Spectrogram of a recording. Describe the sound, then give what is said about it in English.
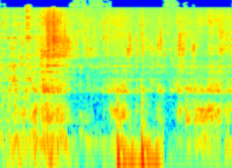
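A toilet flushes in a restroom with a loud, rushing gurgle of water that swirls and drains for a few seconds, with a couple of low thumps partway through. “And so you get out of the restroom and away you go.”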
